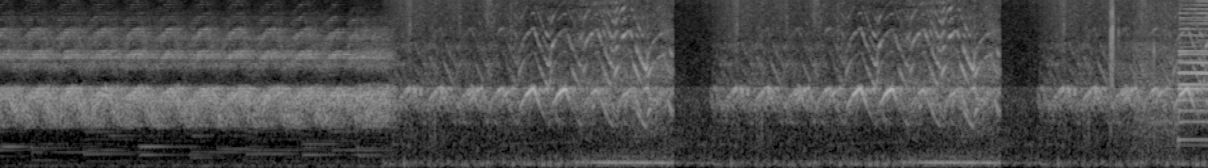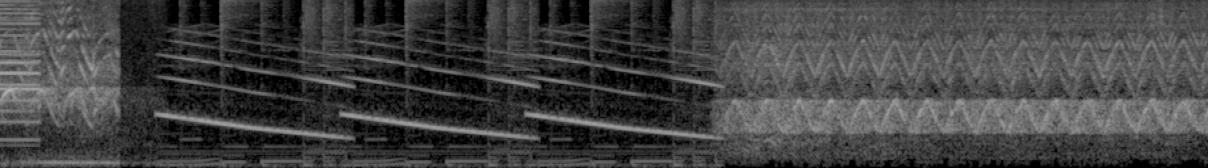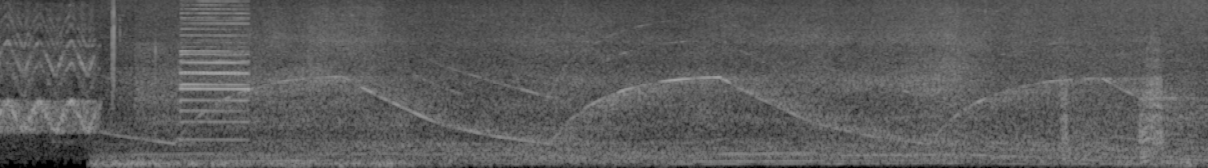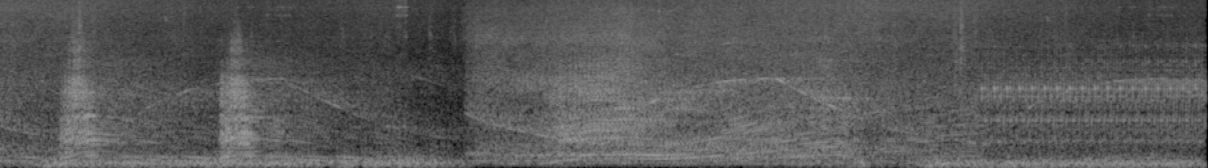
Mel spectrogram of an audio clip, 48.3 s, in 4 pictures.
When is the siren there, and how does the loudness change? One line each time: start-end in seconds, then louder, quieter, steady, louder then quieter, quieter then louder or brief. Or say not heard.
0.0-48.2 steady.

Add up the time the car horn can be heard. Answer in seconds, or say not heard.
3 s.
